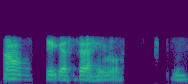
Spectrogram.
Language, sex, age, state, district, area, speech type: Assamese, female, 30-45, Assam, Jorhat, urban, conversation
